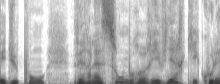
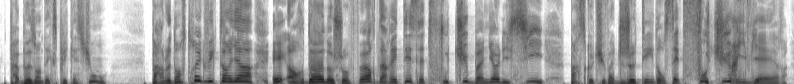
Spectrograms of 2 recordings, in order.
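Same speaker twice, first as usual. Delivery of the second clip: angry shouting; 7 semitones higher, 6 dB louder than usual. Acted. Polly shouting orders at Victoria.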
